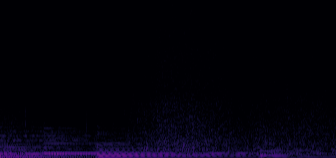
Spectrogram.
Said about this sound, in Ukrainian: Я сиджу навпочіпки, перетискаючись спиною до борта, слухаю, як об нього б'ються хвилі, і вивчаю географію берега.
